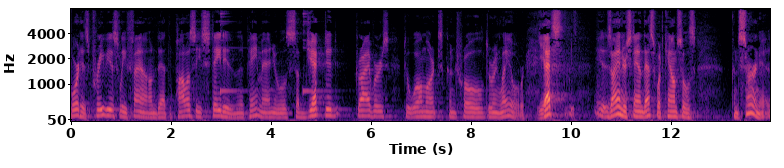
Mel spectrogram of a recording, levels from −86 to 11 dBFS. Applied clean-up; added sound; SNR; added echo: none; Bell; 19 dB; none.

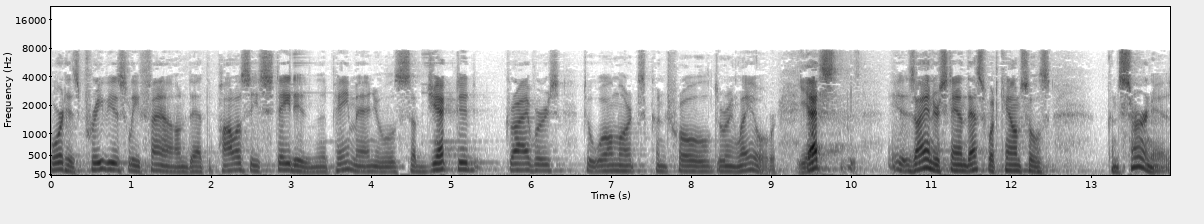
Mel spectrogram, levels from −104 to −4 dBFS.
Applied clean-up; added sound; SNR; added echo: neural separator model SepFormer DNS4.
